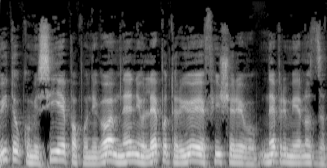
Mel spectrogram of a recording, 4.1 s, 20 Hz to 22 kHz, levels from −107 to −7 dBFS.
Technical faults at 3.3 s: MP3 compression

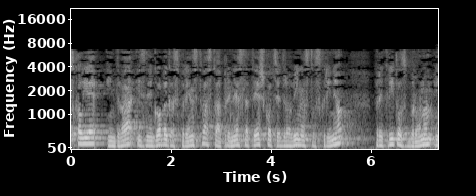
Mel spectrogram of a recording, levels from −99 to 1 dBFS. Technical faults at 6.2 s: transcoding between lossy codecs

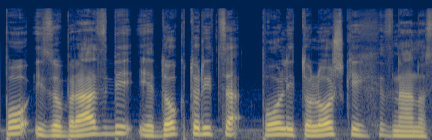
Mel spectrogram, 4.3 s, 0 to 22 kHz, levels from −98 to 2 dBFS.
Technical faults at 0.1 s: none

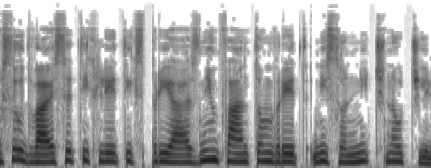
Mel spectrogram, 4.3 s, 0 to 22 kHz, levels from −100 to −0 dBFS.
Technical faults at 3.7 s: none

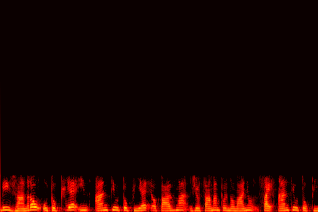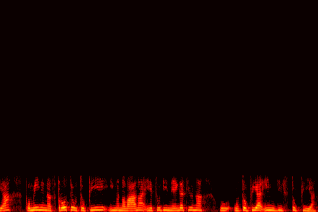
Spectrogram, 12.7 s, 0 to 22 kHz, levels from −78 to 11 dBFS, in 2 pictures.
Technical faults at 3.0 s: G.729 codec; VoIP packet loss concealed by the speech codec

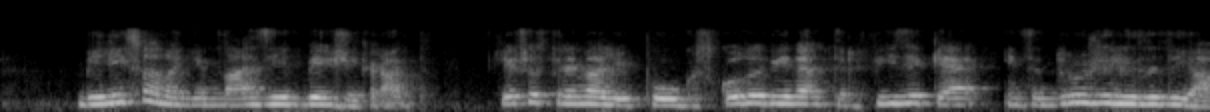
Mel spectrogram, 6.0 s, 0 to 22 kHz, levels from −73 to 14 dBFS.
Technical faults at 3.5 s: Opus voice compression

